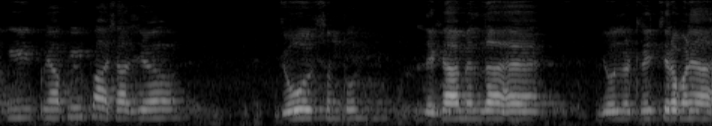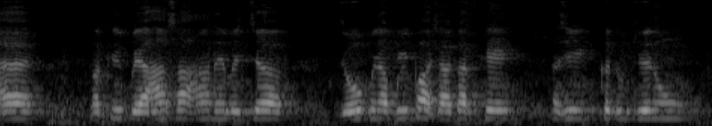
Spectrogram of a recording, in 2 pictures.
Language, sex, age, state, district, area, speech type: Punjabi, male, 60+, Punjab, Barnala, rural, spontaneous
